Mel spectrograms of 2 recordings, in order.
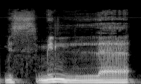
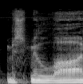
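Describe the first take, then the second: First: "बिस्मिल्लाह" with a light, thin laa; fine, narrow aa in "बिस्मिल्लाह"; thin lam. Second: "बिस्मिल्लाह" with a thick, rounded laa; everyday "बिस्मिल्लाह", heavy aa; wrong heavy lam. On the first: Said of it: "बारीक करके पढ़ना है". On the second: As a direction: say "बिस्मिल्लाह" in conversation, dark L. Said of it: "बिस्मिल्लाह नहीं". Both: Shown as a demonstration.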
